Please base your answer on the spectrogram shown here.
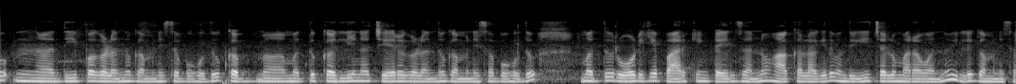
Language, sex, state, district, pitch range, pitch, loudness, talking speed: Kannada, female, Karnataka, Bangalore, 135-155 Hz, 145 Hz, -16 LUFS, 105 wpm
